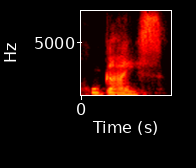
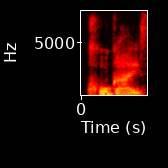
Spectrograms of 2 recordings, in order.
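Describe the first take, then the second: First: The stress is on the last syllable. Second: The stress is on the first syllable. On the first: The speaker calls it right. "the accent over the A in jugáis, that's where you put the stress" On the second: The speaker calls it wrong. "It's not jugáis"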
